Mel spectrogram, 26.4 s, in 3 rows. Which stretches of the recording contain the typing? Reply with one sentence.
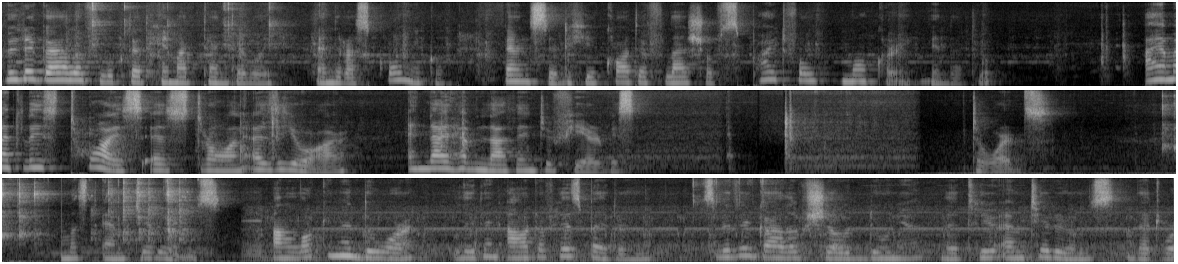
The typing can be heard from 17.4 to 19.1 s.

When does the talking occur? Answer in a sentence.
The talking can be heard from 0.0 to 7.4 s, from 8.6 to 13.6 s, from 16.0 to 16.6 s and from 18.1 to 26.3 s.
